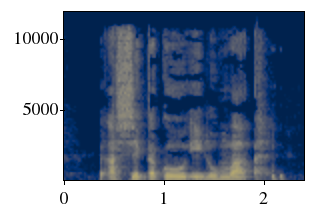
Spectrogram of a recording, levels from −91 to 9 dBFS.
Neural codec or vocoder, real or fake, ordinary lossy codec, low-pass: none; real; AAC, 48 kbps; 10.8 kHz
